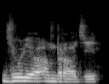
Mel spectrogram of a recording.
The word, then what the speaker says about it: Giulio Ambrogi: It's Giulio Ambrogi. But it's the roll of the R's, man.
